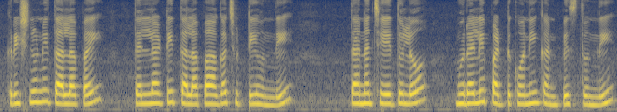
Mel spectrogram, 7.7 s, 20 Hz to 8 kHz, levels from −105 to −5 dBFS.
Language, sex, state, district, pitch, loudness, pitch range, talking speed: Telugu, female, Telangana, Hyderabad, 255 Hz, -15 LUFS, 245-270 Hz, 85 wpm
